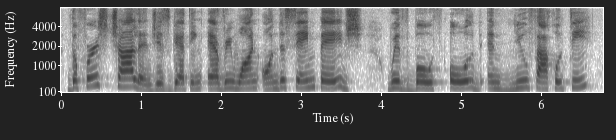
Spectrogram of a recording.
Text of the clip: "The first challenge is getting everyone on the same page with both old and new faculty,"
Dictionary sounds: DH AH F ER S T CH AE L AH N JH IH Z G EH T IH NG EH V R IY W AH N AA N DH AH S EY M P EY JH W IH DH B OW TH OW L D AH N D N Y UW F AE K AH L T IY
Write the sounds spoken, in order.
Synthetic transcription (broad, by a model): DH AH F ER S T CH AE L AH N JH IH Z G EH T IH NG EH V R IY W AH N AA N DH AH S EY M P EY JH W IH DH B OW TH OW L D AH N D N Y UW F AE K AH L T IY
